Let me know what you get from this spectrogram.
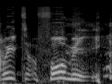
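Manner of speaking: laughing mimic.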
